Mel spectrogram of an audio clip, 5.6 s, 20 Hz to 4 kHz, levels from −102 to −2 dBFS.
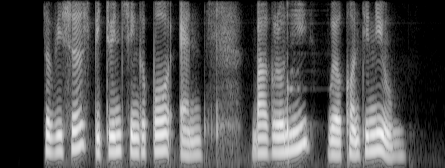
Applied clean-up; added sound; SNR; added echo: neural mask model DeepFilterNet 3.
